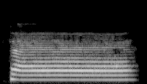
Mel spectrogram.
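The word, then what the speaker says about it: ث: Tha. Da. Okay, so we could practice on that, okay? But the sound is made in exactly the same way as if you're saying thank you, think, those sorts of things.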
